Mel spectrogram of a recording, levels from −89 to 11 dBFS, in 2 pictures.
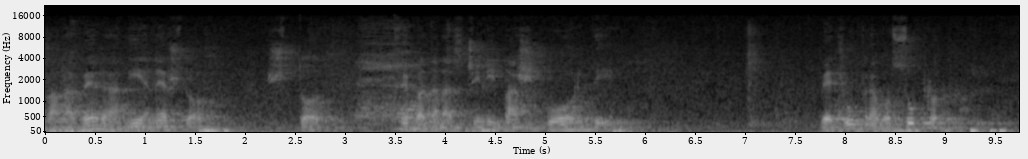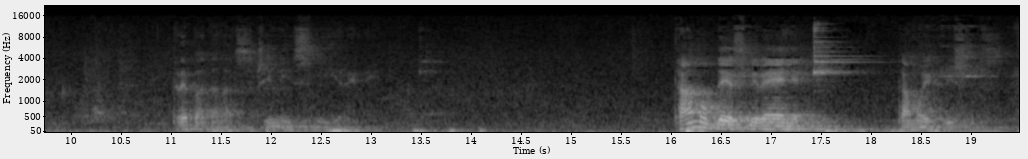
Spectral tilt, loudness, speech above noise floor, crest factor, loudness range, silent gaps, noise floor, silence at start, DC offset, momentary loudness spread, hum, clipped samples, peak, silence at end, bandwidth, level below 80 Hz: -6 dB/octave; -32 LUFS; 21 dB; 22 dB; 11 LU; none; -51 dBFS; 0 s; 0.1%; 24 LU; none; under 0.1%; -10 dBFS; 0 s; 16.5 kHz; -40 dBFS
